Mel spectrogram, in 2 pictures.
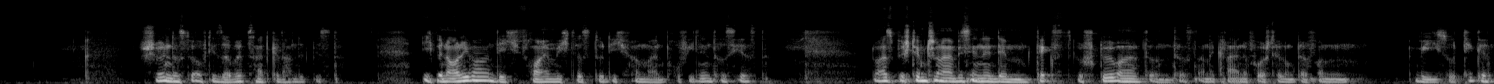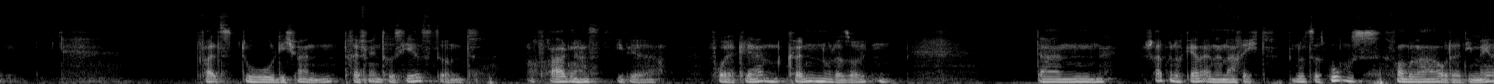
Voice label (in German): Escort Mann Audiovorstellung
